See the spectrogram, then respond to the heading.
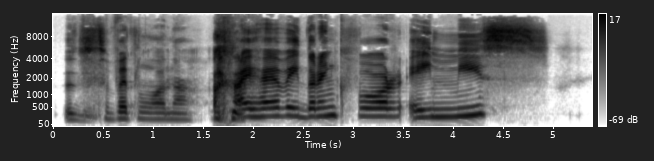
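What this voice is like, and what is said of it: Put-on Russian accent. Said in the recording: “Accent Russian ... we're two Starbucks, Russian Starbucks workers”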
